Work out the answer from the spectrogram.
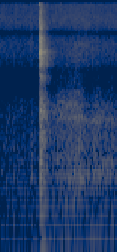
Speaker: Yeah, everything this counter timer circuit here does is, you can hear it, it has a relay inside. Maybe you can hear it. And it simply switches the output here on and off.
